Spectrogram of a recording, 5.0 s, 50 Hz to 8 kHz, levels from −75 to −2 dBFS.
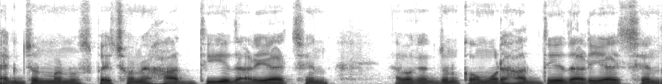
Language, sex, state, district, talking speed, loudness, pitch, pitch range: Bengali, male, West Bengal, Malda, 170 wpm, -17 LUFS, 105 Hz, 105-115 Hz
